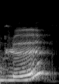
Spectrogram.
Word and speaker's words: bleu: D'accord, on continue avec la couleur bleue. Nous avons la phrase un anorak bleu, une robe bleue, des escarpins bleus, des chaussettes bleues. Aquí también pronunciamos todo igual. Bleu, bleu, bleu, bleu.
